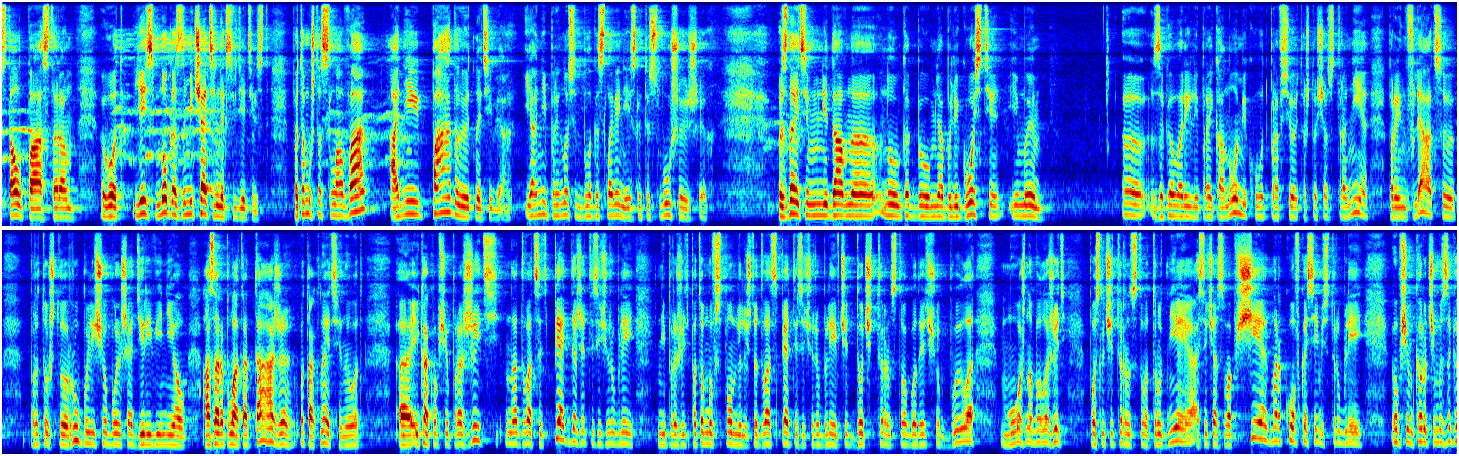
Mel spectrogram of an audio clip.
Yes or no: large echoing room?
yes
